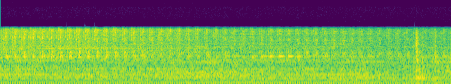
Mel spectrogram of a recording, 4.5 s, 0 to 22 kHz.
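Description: VAZ 2111 engine idling on its first start, with a fast, even ticking rhythm and a note the owner calls not very pleasant. A sharp click sounds near the end.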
